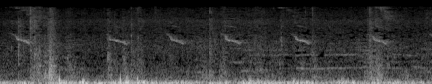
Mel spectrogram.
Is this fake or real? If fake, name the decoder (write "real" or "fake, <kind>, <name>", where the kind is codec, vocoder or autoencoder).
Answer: real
